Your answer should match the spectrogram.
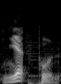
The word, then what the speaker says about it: Jih-pun: been called Wa, with the phrase Jipun, or perhaps pronounced more like Nyetpun at the time, meaning the sun's origin,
